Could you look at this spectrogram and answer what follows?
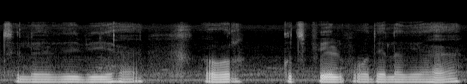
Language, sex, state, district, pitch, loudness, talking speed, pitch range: Hindi, male, Uttar Pradesh, Saharanpur, 115 Hz, -19 LUFS, 75 wpm, 115-120 Hz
